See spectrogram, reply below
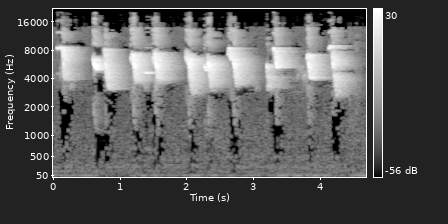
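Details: Song of a saffron finch for teaching chicks: about nine evenly spaced, buzzy high notes, each sliding slightly downward, with a quiet background.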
